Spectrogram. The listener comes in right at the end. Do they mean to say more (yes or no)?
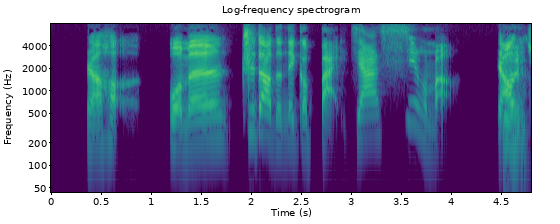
no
